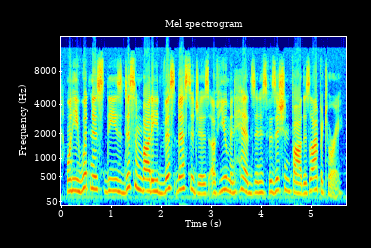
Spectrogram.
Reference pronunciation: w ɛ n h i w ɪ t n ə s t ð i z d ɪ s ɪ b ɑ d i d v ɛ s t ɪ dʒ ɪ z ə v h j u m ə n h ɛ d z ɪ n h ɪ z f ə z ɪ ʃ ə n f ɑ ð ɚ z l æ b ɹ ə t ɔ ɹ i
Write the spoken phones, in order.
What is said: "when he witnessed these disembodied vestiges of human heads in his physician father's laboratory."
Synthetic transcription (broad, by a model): w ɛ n i w ɪ t n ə s ð i z d ɪ s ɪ b ɑ d i d v ɛ s t ɪ dʒ ɪ z ə v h j u m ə n h ɛ d z ɪ n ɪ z f ə z ɪ ʃ ə n f ɑ ð ɚ z l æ b ɹ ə t ɔ ɹ i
